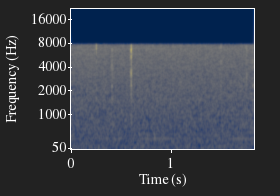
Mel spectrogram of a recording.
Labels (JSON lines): {"label": "ambient", "recorder": "HydroMoth"}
